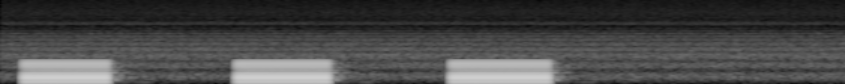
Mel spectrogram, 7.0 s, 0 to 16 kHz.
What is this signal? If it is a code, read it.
Ship horn signal, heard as a ship's horn, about 100 Hz. 3 short. At sea: I am operating astern propulsion.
